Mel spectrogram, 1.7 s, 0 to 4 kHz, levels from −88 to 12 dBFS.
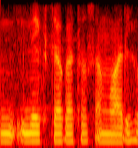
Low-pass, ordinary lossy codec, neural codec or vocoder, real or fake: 3.6 kHz; Opus, 32 kbps; none; real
